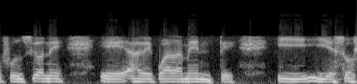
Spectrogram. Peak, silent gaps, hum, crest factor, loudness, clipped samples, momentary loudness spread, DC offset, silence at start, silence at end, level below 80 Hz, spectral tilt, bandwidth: -4 dBFS; none; none; 10 dB; -15 LUFS; under 0.1%; 6 LU; under 0.1%; 0 s; 0 s; -50 dBFS; -7.5 dB/octave; 8.6 kHz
